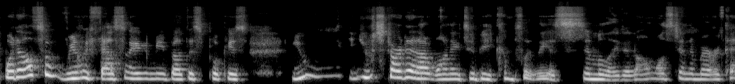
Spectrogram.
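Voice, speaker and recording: A woman hosting an author interview, enthusiastic and quick to laugh. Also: a little high, mellow, slightly rough. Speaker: interviewer host. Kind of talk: casual interview.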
